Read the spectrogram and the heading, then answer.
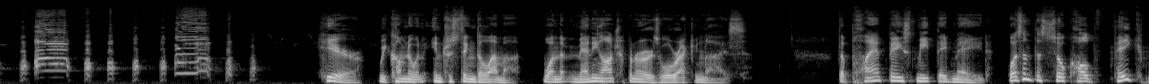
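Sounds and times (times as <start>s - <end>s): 
chicken clucking: 0.0s - 2.8s
speech: 3.2s - 7.5s, 8.4s - 11.4s.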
